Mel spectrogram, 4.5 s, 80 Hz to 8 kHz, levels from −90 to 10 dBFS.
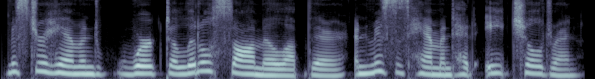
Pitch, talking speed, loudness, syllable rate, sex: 220 Hz, 190 wpm, -17 LUFS, 5.0 syllables/s, female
